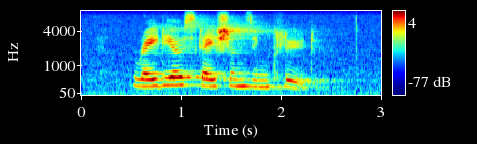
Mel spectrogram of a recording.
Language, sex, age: English, female, 20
